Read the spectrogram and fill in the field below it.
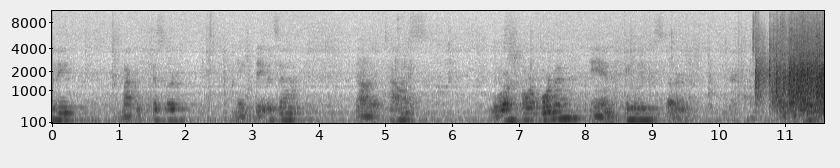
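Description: A man speaks calmly into a microphone over a loudspeaker in a large hall.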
